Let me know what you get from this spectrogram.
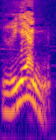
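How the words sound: It is said in Westphalian, with a diphthong.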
